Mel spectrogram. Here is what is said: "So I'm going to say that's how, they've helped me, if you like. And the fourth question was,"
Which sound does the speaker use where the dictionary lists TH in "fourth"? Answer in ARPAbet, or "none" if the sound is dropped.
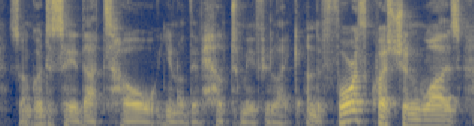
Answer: TH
